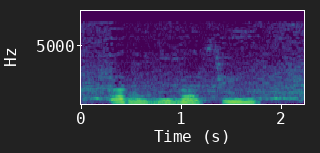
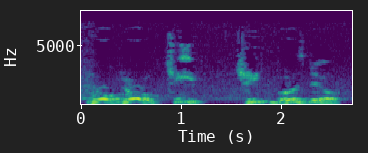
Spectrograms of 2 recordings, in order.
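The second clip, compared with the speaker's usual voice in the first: pleading sergeant; 10 semitones higher, much slower than usual. Acted.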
